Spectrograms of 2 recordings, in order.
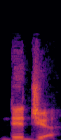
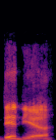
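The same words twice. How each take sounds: First: The d and y merge into a j sound. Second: The d and y sounds stay separate. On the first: "some people say did ya" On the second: "instead of saying did ya"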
